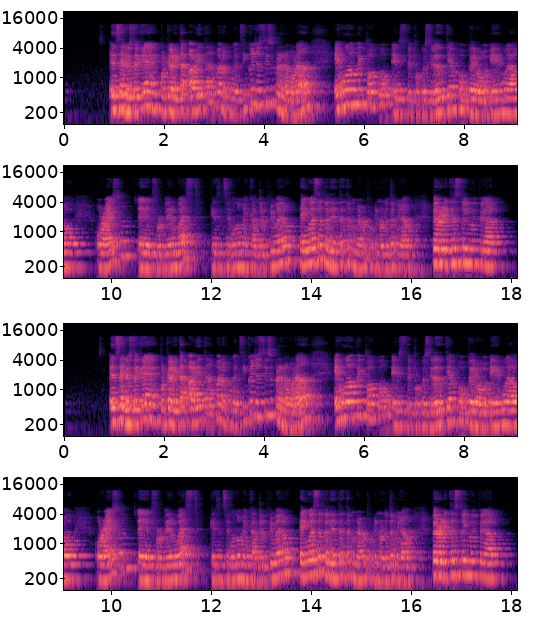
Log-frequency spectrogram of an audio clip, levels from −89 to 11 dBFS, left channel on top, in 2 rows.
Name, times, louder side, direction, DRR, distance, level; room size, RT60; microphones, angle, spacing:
voice 1, 0.9-5.0 5.4-9.2 9.7-11.5 12.0-16.0 16.4-17.6, right 1 dB, 60° right, -5 dB, 1.3 m, -22 dB
3.6 x 2.1 x 2.9 m, 0.81 s
head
